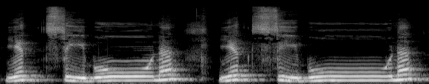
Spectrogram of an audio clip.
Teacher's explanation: سین میں سیٹی کی آواز پیدا کریں گے کیونکہ سین حروف صفیریہ میں سے ہے · با کو ایک الف کے برابر لمبا کریں گے، کھینچیں گے، اور نون کے اوپر زبر ہے تو اس کو پڑھیں گے یکسیبون، یکسیبون، یا زبر دال ید، خو پیش خو، یدخو، لام پیش واو لو یدخلو نون دبرنا یدخلون.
